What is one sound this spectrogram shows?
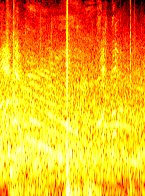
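A body slams onto a wrestling mat with a thud.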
